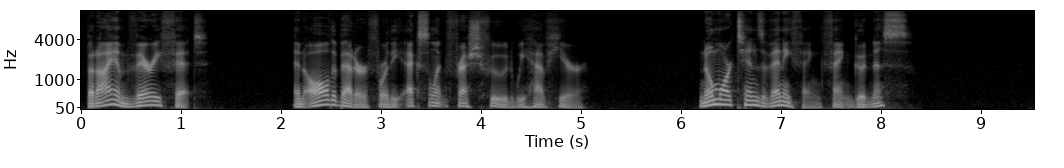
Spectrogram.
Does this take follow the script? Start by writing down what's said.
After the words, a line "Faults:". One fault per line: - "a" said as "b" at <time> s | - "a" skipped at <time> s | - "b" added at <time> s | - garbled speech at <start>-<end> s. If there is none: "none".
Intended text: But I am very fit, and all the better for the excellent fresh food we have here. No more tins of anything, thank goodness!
But I am very fit, and all the better for the excellent fresh food we have here. No more tins of anything, thank goodness!
Faults:
none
